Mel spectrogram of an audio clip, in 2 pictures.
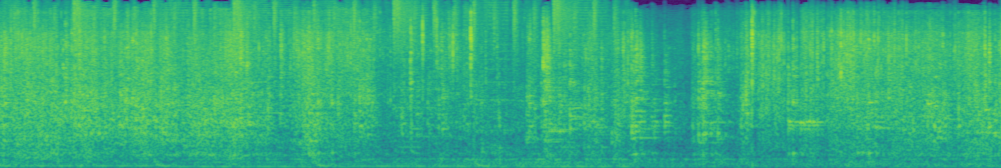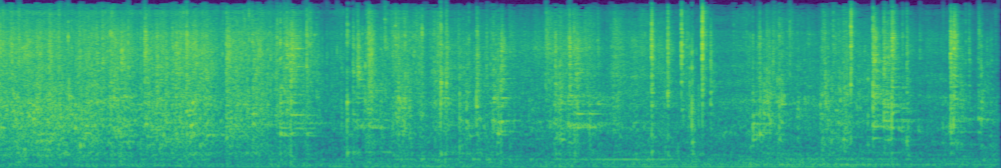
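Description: Reverse vending machines taking in drink cans and plastic bottles: a steady machine hum under a continual run of cracks, crunches and clinks as the containers are fed in and crushed.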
